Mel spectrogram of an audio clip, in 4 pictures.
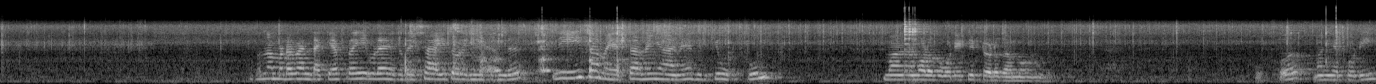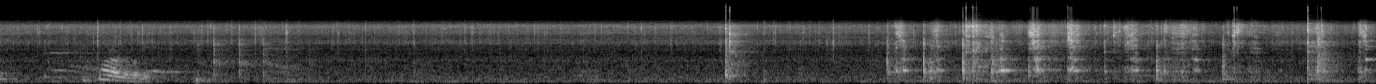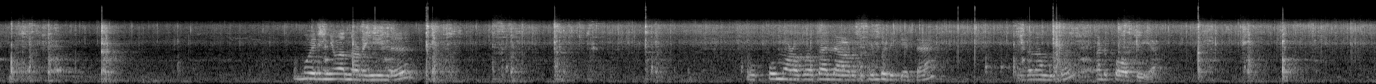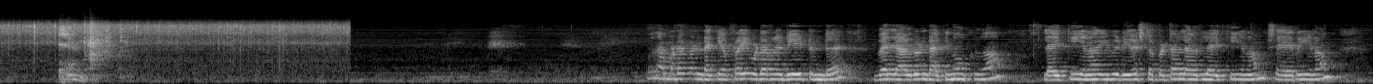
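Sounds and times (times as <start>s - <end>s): okra sizzling in a pan: 0.0s - 44.8s, 47.8s - 55.0s
spatula scraping and tapping pan: 22.6s - 29.4s.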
